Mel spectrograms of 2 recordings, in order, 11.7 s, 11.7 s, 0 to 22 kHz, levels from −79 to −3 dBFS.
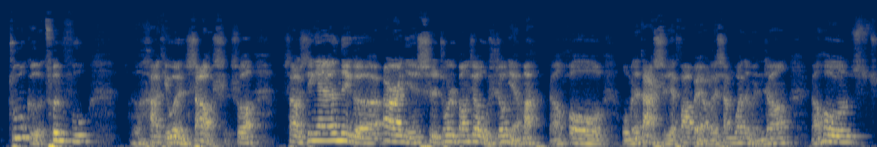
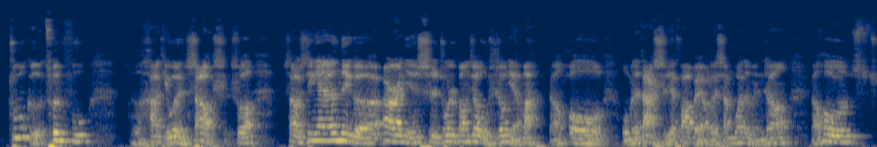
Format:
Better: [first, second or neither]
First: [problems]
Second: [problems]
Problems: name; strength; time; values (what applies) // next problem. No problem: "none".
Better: neither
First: off-mic speech; far // room echo; slight; dies away in 0.3 s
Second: off-mic speech; far // room echo; slight; dies away in 0.3 s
